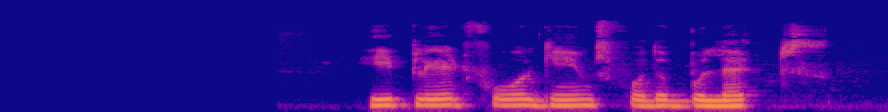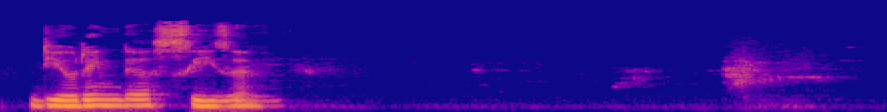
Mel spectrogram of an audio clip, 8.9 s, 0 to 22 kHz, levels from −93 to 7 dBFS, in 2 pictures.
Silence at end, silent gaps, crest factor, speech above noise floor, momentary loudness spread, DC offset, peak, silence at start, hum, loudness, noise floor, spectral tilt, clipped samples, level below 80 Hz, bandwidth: 0.7 s; none; 18 dB; 53 dB; 22 LU; under 0.1%; -8 dBFS; 1.85 s; none; -25 LUFS; -77 dBFS; -6.5 dB/octave; under 0.1%; -66 dBFS; 11.5 kHz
